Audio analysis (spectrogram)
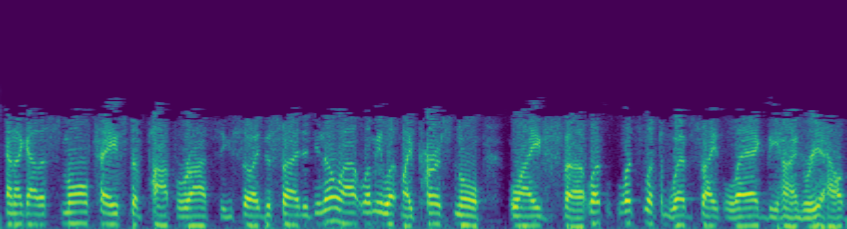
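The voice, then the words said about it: Slight New York accent. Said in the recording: “I always detect like a note of an accent ... New York, yeah, a little New York accent there.”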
